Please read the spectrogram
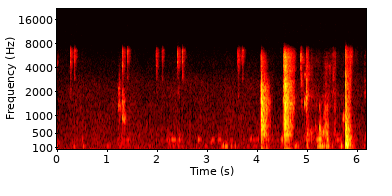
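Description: Faint scattered clicks, then a quick run of louder clicks and taps in the last two seconds, picked up over a video-call microphone.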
